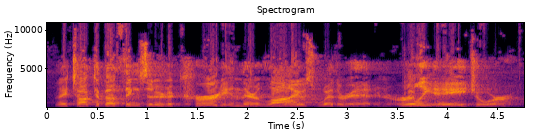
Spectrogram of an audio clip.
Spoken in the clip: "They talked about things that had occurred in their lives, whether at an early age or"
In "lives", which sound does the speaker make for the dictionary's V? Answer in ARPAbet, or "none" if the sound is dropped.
V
